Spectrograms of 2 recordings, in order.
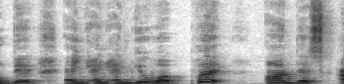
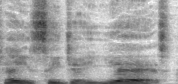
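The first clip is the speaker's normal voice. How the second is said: ordinary delivery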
